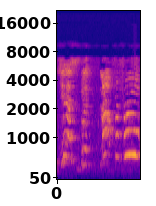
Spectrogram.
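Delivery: incredulous. Acted. Rachel objecting, incredulous.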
